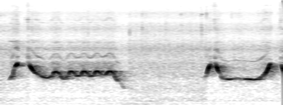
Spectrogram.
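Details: Ringneck parrot whistling two clear, warbling phrases near the same pitch. Each starts with a rising note, wavers quickly up and down, then drops at the end, with a short quiet gap between them.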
